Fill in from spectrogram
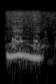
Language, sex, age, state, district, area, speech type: Bengali, female, 45-60, West Bengal, Purulia, urban, conversation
